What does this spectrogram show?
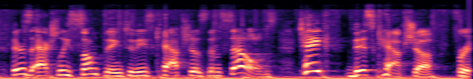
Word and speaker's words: CAPTCHA: protecting the act clue with a CAPTCHA, that's how it's said.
